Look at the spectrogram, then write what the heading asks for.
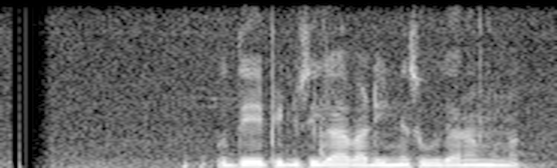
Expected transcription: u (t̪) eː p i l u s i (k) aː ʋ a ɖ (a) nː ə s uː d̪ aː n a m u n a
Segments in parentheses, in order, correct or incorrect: incorrect: d̪, incorrect: ɡ, incorrect: i

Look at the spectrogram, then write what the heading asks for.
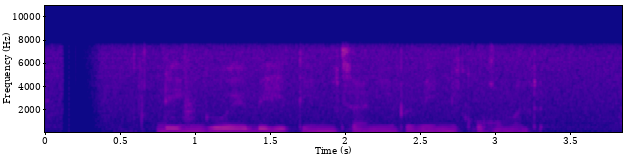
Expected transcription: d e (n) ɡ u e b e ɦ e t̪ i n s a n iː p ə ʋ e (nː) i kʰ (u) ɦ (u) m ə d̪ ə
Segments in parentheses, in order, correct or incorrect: incorrect: ŋ, correct, incorrect: o, incorrect: o

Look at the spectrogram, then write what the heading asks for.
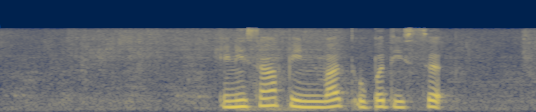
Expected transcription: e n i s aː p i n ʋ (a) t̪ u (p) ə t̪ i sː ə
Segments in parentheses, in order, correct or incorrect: correct, correct

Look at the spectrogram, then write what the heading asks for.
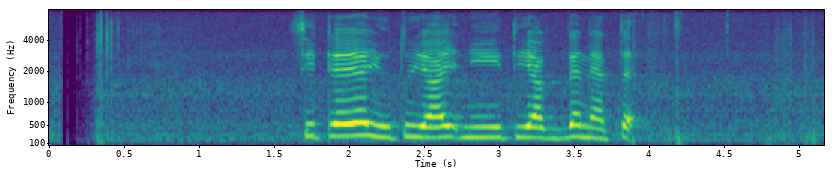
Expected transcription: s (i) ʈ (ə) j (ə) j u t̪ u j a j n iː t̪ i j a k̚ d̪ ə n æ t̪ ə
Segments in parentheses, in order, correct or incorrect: correct, correct, correct

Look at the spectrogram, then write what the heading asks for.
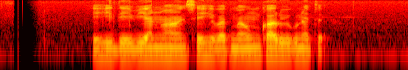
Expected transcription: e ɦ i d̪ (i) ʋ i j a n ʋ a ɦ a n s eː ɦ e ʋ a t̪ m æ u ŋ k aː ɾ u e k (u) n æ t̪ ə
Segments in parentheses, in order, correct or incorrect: incorrect: e, correct

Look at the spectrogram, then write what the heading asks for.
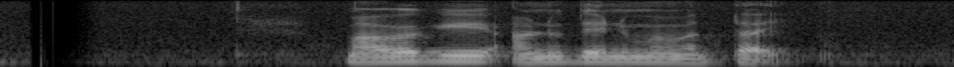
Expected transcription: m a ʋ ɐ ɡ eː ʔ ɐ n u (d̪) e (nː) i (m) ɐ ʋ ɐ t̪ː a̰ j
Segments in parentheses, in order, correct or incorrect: correct, incorrect: n, correct

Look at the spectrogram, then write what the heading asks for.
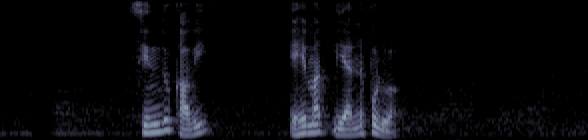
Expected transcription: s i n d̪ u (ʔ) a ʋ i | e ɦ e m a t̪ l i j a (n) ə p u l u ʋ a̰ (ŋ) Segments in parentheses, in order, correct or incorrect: incorrect: k, incorrect: nː, correct

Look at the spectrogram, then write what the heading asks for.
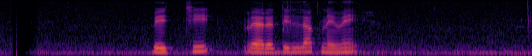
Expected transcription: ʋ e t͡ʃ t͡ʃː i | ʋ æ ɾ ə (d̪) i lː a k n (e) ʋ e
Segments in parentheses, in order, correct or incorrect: correct, correct

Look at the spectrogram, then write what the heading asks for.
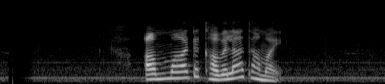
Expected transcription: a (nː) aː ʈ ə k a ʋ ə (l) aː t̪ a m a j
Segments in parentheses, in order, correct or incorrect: incorrect: mː, correct

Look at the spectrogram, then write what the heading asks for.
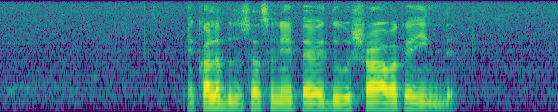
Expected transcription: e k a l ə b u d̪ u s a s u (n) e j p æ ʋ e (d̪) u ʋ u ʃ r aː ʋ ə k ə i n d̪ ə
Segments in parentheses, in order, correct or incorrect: correct, correct

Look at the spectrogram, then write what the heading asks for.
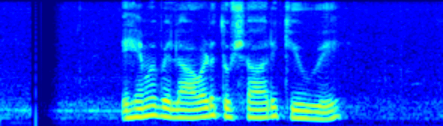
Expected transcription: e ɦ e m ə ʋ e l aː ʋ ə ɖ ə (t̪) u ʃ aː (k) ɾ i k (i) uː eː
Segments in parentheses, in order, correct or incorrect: correct, incorrect: none, correct

